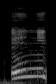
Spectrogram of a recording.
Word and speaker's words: 縁日: てやつとあとこれは何て読むよく緑地通り緑道通り何て読みますか絆さんとテイク作り花火ありがとう縁日って読むのすご純輝さん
